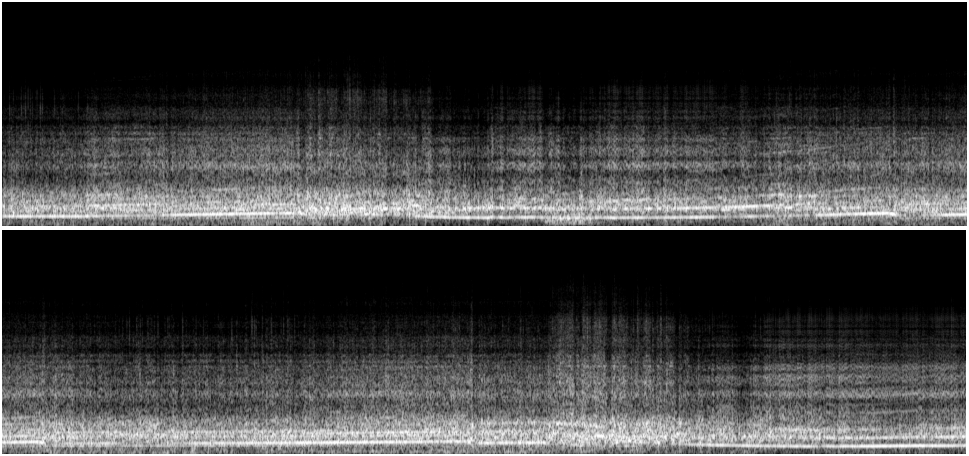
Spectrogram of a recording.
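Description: Mitjet race car's engine running hard, heard from inside its stripped, roll-caged cockpit over steady wind and road noise. The engine note climbs and then drops sharply several times through the lap.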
